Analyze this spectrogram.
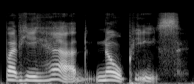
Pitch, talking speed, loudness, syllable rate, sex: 185 Hz, 155 wpm, -17 LUFS, 3.6 syllables/s, female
